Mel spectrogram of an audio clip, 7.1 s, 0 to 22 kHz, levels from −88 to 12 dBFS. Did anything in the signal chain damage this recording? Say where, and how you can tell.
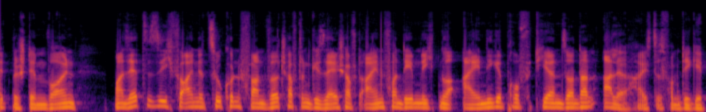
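Yes. There is one loud pop, from 3.81 s to 3.83 s. It is a single sharp thump that stands well above the speech, peaking roughly 10 dB higher. The speech continues underneath without a break. That points to something added to the signal, not a gap or dropout. The likely stage is the analogue wiring, where a plug movement, switch contact or static discharge put a brief voltage pulse into the line.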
